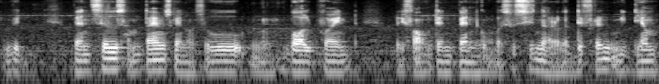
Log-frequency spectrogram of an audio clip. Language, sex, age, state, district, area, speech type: Manipuri, male, 30-45, Manipur, Imphal West, urban, spontaneous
